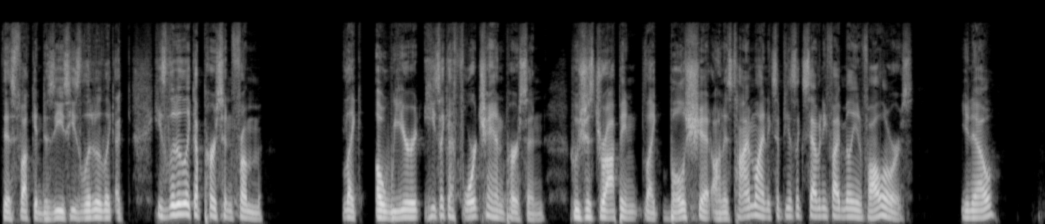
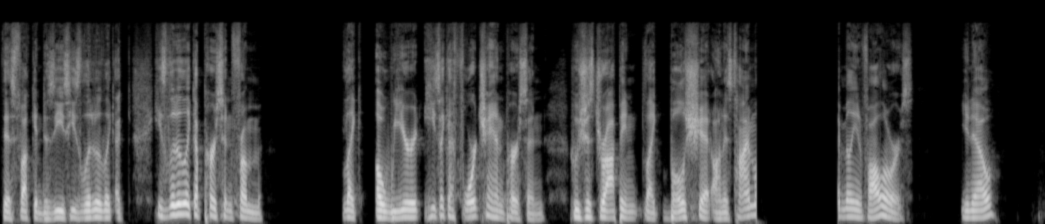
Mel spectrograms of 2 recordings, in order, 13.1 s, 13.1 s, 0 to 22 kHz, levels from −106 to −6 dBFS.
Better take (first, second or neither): first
